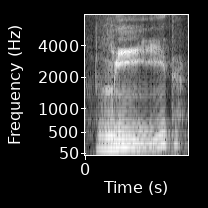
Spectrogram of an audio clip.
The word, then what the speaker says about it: lead: And here we have the verb lead, and when you pronounce it like that, lead, then it has the meaning of to go in front of others, and all the other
